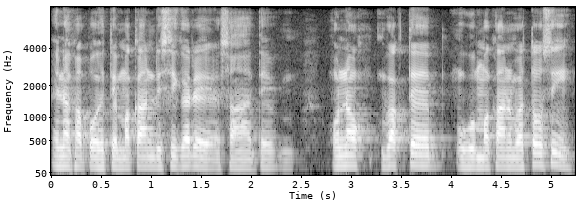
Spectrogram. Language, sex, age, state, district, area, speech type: Sindhi, male, 45-60, Madhya Pradesh, Katni, rural, spontaneous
